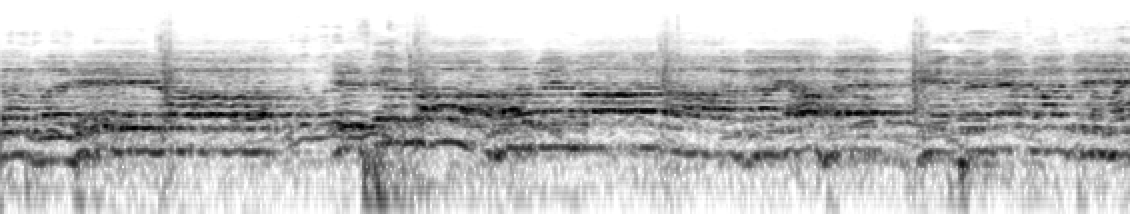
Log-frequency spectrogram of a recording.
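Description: A man chanting a noha, a Shia Muharram lament, in long held lines through a microphone and loudspeaker. About every two seconds a sharp slap falls in time with it, as from mourners beating their chests in matam.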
